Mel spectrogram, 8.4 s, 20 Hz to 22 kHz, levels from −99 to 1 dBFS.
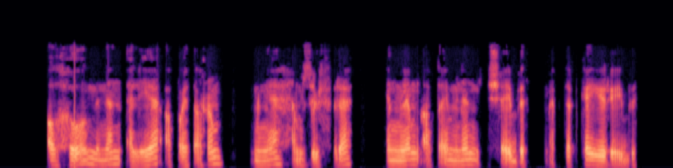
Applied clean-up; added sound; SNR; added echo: none; none; none; none.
